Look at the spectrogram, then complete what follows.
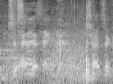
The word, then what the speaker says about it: Chiswick: squads based out of Chiswick West London also chz sorry I no my dad corrected me this morning you don't pronounced W okay we have an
